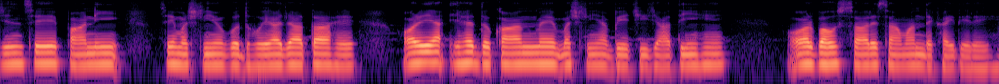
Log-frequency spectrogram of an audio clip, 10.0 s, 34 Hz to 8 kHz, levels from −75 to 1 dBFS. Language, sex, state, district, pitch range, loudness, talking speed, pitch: Hindi, male, Uttar Pradesh, Jalaun, 115-125 Hz, -20 LUFS, 145 wpm, 120 Hz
